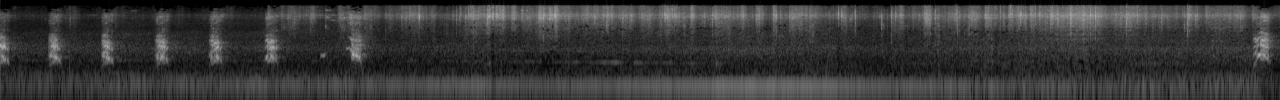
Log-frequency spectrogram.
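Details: Female Vizsla Weimaraner mix excited at a cat up a tree, giving six quick barks over the first five seconds, then a steady low hum and rustling noise with one more bark at the end.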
